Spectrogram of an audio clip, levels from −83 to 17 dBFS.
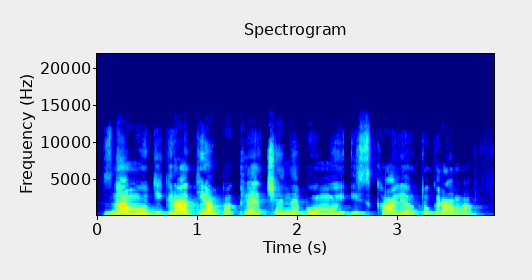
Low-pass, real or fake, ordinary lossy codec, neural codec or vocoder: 14.4 kHz; real; AAC, 48 kbps; none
